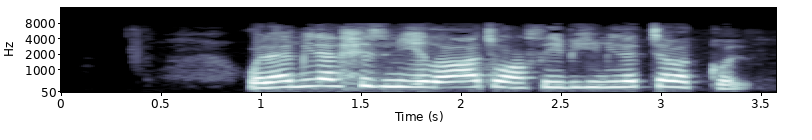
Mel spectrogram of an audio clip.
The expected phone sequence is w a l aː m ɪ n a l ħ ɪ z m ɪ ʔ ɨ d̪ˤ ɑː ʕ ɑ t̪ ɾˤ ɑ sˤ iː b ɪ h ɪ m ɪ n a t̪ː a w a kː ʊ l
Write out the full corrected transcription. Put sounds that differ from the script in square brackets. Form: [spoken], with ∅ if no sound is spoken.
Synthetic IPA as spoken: w a l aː m ɪ n a l ħ ɪ z m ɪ ʔ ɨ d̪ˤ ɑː ʕ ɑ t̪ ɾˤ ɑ sˤ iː b ɪ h ɪ m ɪ n a t̪ː a w a kː ʊ l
